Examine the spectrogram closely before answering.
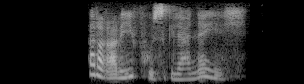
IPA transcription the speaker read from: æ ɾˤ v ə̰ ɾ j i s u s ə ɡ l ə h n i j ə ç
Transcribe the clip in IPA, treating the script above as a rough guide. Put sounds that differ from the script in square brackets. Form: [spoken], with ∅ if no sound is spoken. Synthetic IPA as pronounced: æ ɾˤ [ʁ] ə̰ ɾ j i [f] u s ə ɡ l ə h n [æ] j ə ç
